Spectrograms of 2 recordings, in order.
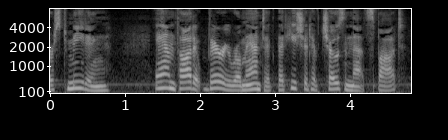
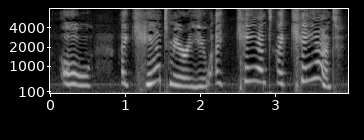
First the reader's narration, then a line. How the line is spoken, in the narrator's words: she cried wildly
